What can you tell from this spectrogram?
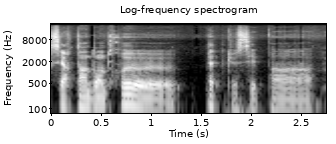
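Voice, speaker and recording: A man speaks at a fairly slow pace in a normal speaking voice, fairly low in pitch with fairly even intonation. The recording is very clean, with a silent background. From France. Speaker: law student, guest. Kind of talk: interview.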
